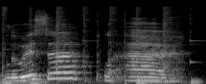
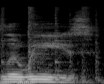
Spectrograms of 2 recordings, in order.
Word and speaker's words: Louise: I also have a hard time pronouncing names, especially if they're anything French. Ah, stupid French! Louisa? It's Louise, dummy.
